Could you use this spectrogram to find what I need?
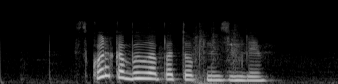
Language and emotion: Russian, neutral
